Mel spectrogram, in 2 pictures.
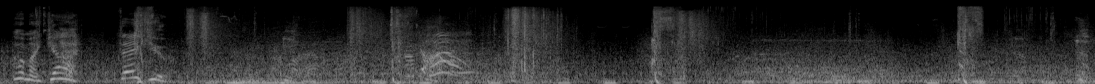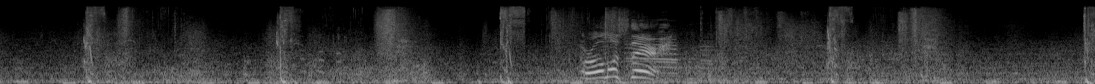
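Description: Air whooshes in short rushes as a figure swings quickly through the air.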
